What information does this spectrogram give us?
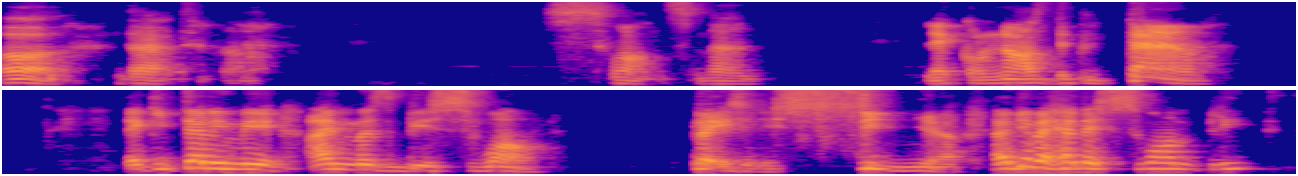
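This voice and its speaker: A man's voice: medium pitch, sing-song, slow, pauses often, pushed and bright, heavily acted. A man voicing a proud, grumbling ugly duckling in an irreverent radio play. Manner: grumbling, boastful, peppers speech with French. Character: proud, indignant ugly duckling who refuses to be swan.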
